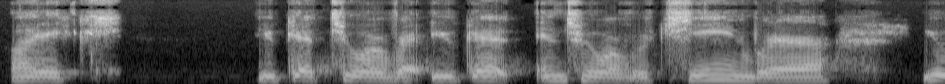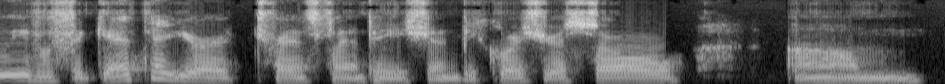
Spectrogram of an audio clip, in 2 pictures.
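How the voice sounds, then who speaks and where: A woman in her sixties talks casually as a podcast guest, in a fairly low voice. She is chatty, loops back on the same phrases and trails off mid-thought. The recording is dry and close. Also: steady tone, unhurried, vocal fry, darkish tone, no echo, poor audio. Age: 60s. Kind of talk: casual conversation.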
